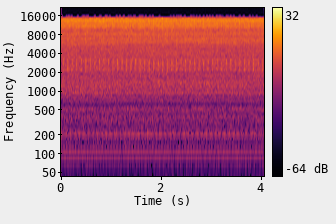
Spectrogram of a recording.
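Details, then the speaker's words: Engine at idle just after a head gasket rebuild, with smoke out the back: lumpy, uneven idle with a loose knocking beat about four per second and heavy shaking; misfiring rough. "Still sounds a little shaky, but there is no oh, yep, there's a little bit coming out the back. I don't know if that's just the shit it's burning off or what, but the engine's shaking pretty bad."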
